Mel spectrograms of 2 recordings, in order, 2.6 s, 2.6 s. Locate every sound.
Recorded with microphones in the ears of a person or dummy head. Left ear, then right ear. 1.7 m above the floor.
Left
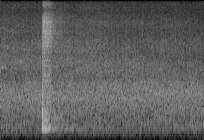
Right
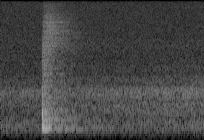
0.5 s a snare drum: 65° left (ahead or behind), 1.6 m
